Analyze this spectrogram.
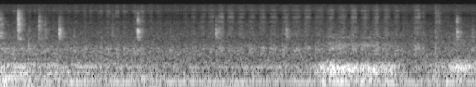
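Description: Faint scratching of a Caran d'Ache Pablo coloured pencil shading on paper in short, irregular strokes.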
